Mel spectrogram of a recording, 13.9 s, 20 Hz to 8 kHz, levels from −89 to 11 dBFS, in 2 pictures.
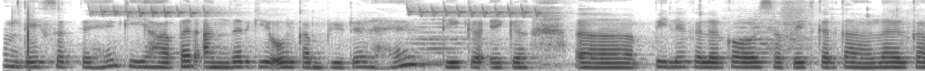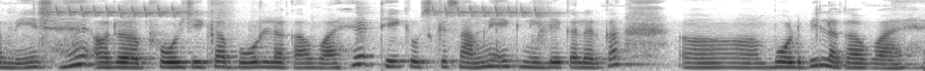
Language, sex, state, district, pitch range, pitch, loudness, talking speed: Hindi, female, Bihar, Bhagalpur, 195-215 Hz, 200 Hz, -19 LUFS, 190 wpm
